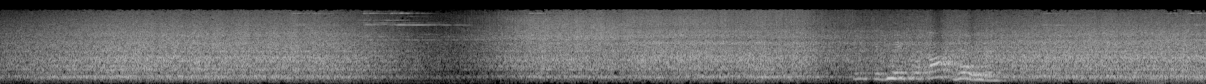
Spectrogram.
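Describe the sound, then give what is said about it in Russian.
An ocean drum, shown as one of the exotic instruments of a collection, rolls its beads in a steady, loud surf-like hiss that swells and ebbs in long waves, briefly thinning twice before surging back, with a faint tonal murmur near the end. “Вот это звучащая выставка. Ocean drum.”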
